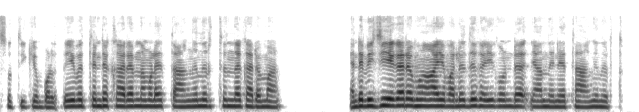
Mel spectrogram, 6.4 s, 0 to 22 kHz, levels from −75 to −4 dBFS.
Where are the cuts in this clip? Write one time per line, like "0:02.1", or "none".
none

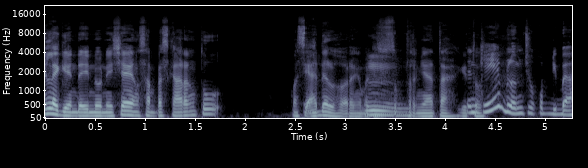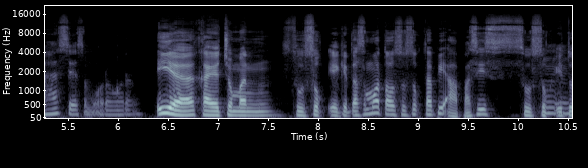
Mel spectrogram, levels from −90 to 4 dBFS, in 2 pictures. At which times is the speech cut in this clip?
none

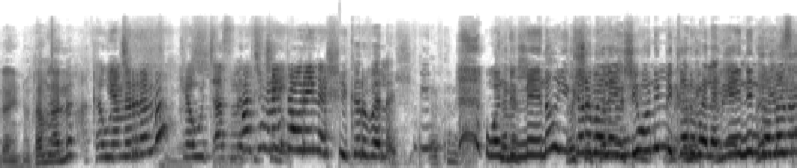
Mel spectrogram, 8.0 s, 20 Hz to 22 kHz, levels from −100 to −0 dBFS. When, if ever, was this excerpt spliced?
0:03.3

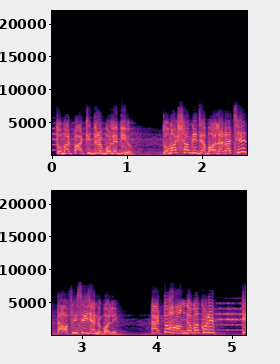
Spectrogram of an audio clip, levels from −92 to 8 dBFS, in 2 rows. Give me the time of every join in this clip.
none

